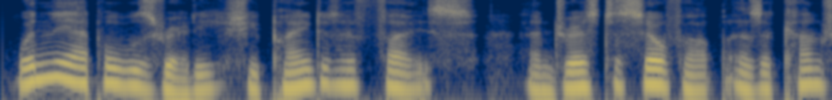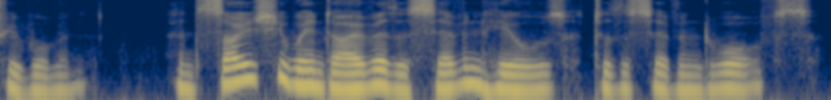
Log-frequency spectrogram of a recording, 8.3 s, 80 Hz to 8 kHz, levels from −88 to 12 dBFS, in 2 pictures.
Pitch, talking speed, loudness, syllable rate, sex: 145 Hz, 210 wpm, -19 LUFS, 5.3 syllables/s, male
